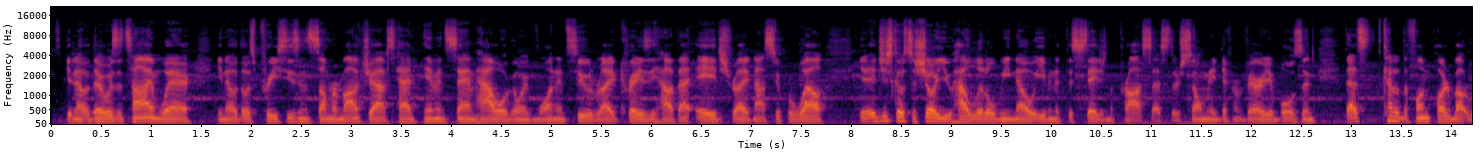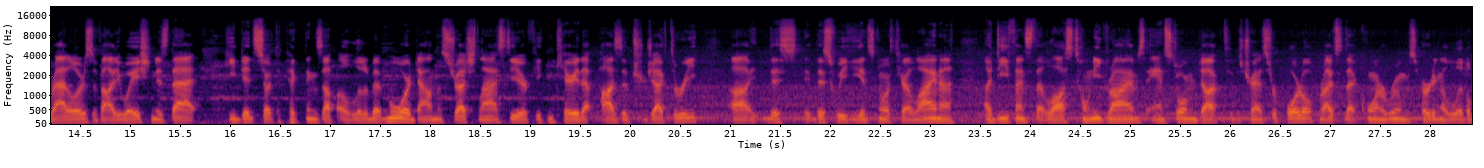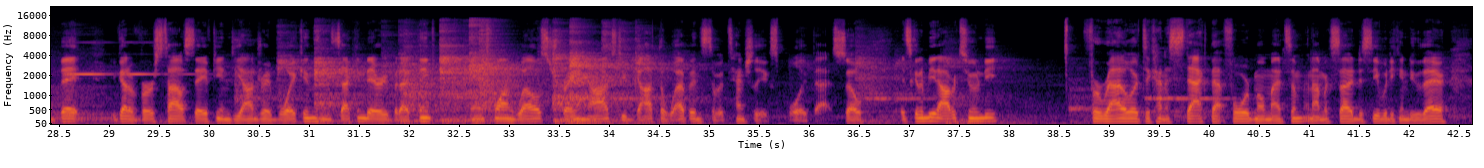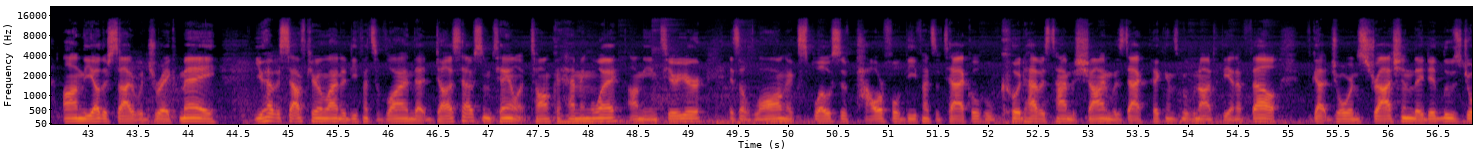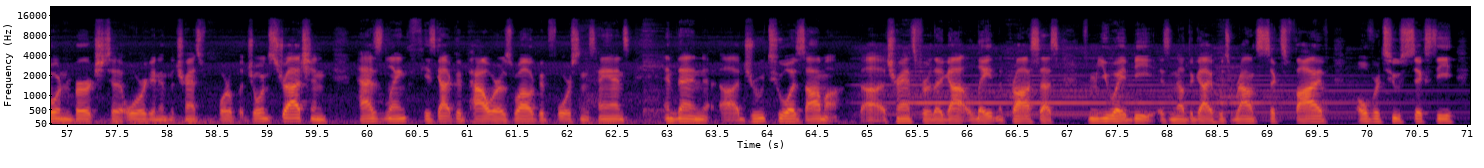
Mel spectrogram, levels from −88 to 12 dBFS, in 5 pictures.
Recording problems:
household noises; noticeable; throughout; 10 dB below the speech

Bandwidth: 14.5 kHz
